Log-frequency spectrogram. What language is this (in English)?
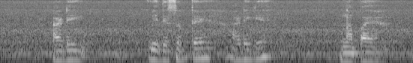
Santali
